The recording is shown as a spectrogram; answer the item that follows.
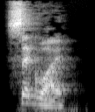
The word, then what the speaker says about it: segue: You know, one of mine was Segway. – Go on. – S-E-G-U-E.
